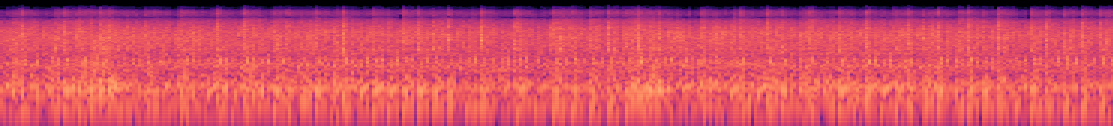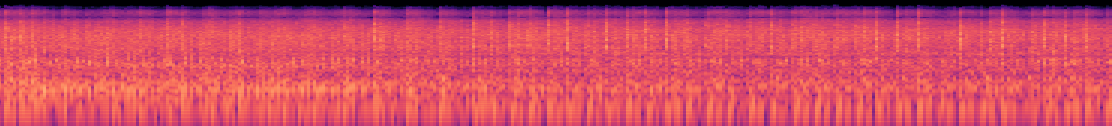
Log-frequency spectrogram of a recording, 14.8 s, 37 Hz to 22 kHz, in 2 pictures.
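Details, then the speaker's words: 1976 Harley-Davidson Liberty Edition Ironhead V-twin during rebuild, first start, air filter off, PB Blaster burning off heads: steady, even loping idle with deep exhaust beat holding without stumbling; normal idle. "no problem I'm just happy that it runs at a halfway idle"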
